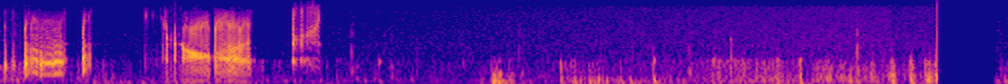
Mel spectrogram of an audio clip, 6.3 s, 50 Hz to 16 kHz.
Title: My stomach growling fun #52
